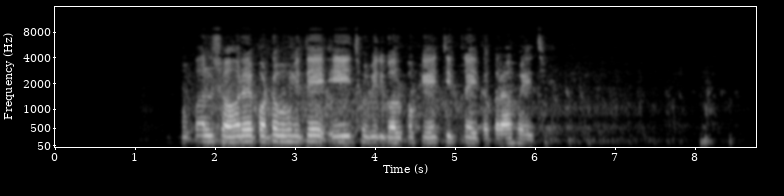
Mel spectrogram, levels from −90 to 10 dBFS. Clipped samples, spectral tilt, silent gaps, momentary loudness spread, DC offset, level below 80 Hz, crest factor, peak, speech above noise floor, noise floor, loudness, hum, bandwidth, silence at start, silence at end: under 0.1%; -5.5 dB/octave; none; 12 LU; under 0.1%; -72 dBFS; 20 dB; -2 dBFS; 62 dB; -81 dBFS; -19 LUFS; none; 7.8 kHz; 1.6 s; 2.7 s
